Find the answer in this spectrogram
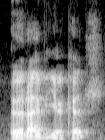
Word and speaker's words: Öræfajökull: It's pronounced Öræfajökull.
